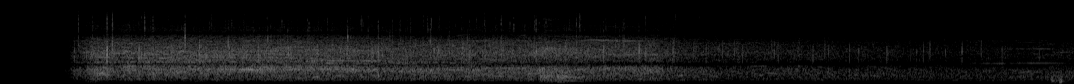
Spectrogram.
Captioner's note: applause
